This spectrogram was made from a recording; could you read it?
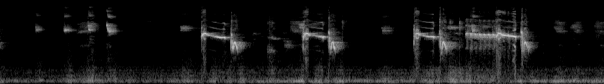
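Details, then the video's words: Lively male prinia singing: clipped high chirps that lead into harsh, buzzy rattling phrases. The phrases repeat about once a second over a steady low hum in the background. "PRENJAK JANTAN GACOR"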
